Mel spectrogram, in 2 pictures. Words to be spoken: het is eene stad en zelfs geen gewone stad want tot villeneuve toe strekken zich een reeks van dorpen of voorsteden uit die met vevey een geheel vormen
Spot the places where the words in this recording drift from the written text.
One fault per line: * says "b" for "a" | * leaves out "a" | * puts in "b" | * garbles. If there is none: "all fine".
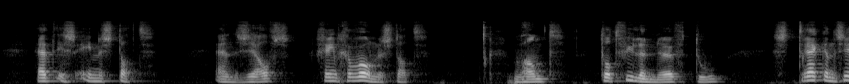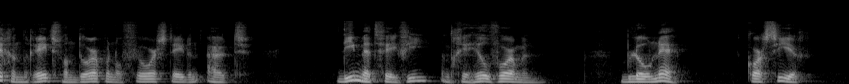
all fine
